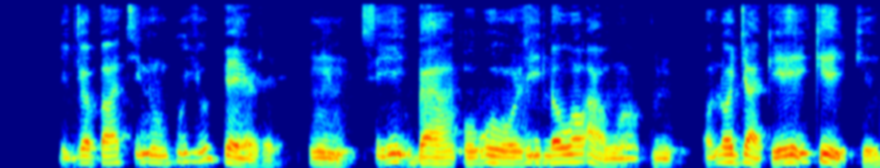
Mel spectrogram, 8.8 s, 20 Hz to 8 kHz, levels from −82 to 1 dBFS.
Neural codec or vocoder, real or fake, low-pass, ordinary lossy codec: codec, 16 kHz, 2 kbps, FreqCodec, larger model; fake; 7.2 kHz; none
